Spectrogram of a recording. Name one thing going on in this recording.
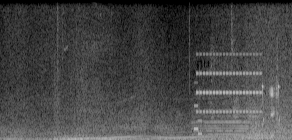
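A motorcycle engine starts and revs up.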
